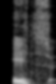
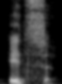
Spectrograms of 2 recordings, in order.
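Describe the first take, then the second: The two takes are said the same way.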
